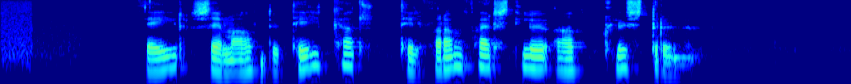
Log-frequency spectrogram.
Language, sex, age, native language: Icelandic, male, 20-29, Icelandic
